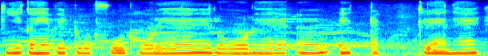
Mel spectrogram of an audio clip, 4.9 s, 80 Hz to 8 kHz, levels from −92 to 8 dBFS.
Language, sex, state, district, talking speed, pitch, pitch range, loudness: Hindi, female, Uttar Pradesh, Lalitpur, 170 wpm, 195 Hz, 190-205 Hz, -17 LUFS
